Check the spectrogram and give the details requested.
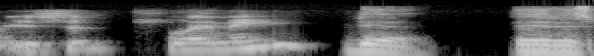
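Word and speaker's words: Plini: Am I pronouncing that right? Is it Pliny? Yeah, it is Pliny. Right. Yeah. That's his name. Excellent. Pliny.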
